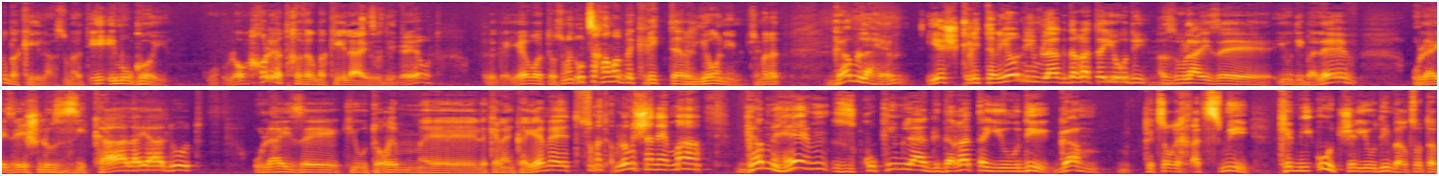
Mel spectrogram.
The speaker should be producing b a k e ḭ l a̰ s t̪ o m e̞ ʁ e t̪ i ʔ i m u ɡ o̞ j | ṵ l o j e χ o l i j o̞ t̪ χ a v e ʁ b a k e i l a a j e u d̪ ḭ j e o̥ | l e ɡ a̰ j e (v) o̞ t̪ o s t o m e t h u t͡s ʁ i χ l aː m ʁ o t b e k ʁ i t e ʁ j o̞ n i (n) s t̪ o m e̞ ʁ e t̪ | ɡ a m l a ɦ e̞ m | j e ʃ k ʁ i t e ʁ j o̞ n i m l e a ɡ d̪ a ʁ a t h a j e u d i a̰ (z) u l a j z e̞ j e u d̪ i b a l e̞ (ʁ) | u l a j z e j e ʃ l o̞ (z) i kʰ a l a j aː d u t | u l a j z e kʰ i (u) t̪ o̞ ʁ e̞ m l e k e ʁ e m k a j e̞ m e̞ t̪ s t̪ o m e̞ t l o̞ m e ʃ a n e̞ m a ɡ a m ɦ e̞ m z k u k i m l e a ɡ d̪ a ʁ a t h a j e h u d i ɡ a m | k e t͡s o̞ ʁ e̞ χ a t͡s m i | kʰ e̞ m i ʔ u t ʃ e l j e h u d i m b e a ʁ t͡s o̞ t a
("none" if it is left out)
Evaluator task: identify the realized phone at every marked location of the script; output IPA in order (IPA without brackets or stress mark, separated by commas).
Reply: ʁ, m, z, v, z, u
